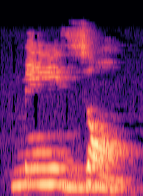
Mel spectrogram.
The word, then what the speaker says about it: maison: Maison. M-A-I-S-O-N. Maison. A-I in French is pronounced as A.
